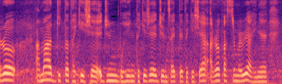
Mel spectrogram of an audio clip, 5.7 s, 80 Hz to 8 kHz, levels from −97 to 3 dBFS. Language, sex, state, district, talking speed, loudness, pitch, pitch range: Nagamese, female, Nagaland, Kohima, 160 wpm, -14 LUFS, 195 Hz, 180-200 Hz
